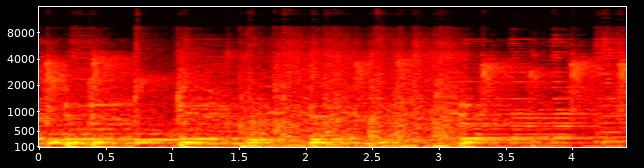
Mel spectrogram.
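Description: Flamenco music with the dancers' shoes striking the floor in zapateado footwork: many sharp taps over the music.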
